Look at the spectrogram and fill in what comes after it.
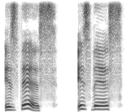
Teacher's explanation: The first two words is this link together with the s sound.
